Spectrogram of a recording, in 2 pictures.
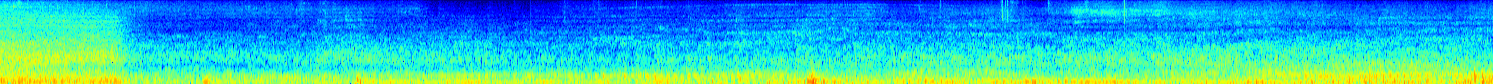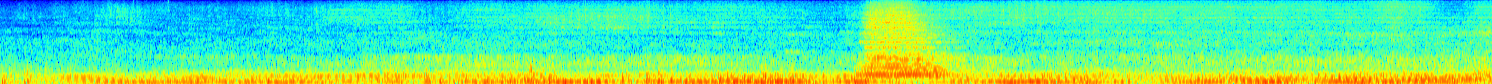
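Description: A car drives past at the start; then the diesel engines of an approaching Kansas City Southern de México freight train grow steadily louder, and about six seconds before the end the locomotive sounds one short horn blast.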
